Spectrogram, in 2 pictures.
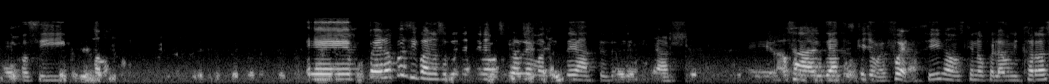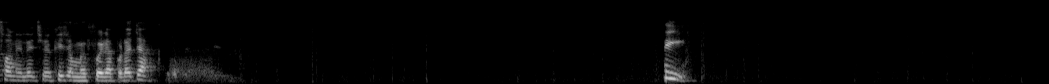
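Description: From the very start to about 1.12 s the talker's level sags and parts of the sound drop out, by around 15 dB at the deepest and for about 0.4 s in total. This is speech suppressed in double talk, likely caused by an echo canceller that could not tell the near talker from loudspeaker echo while both sides spoke and so turned everything down. From 0.11 s to 8.68 s a second, quieter voice runs underneath, roughly 10 dB below the talker. It sounds like the other side's voice leaking through, likely because the device's loudspeaker output was not fully cancelled from the microphone. While that leak continues, the suppression returns between 3.04 s and 8.64 s, with the same kind of dips down to about 15 dB, adding up to around a second and a half of held-down or broken-up speech. A brief, much fainter trace of the far voice, about 30 dB down, is heard again from 12.15 s to 12.8 s, consistent with the same incomplete echo cancellation. 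Across the clip nothing reaches above 8 kHz, as expected from the call's Opus coding.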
